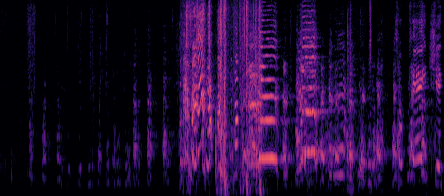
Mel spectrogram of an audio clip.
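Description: Chickens in a barn converted into a coop cluck and squawk loudly and close by, a rising burst of excited fowl calls, with a quiet voice murmuring softly early on.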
